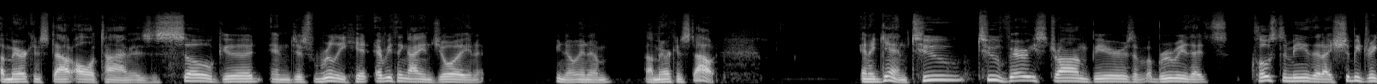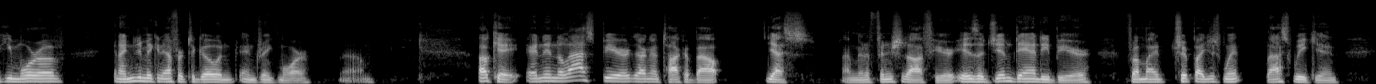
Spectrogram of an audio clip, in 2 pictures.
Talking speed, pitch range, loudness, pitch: 200 wpm, 110-145 Hz, -18 LUFS, 125 Hz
